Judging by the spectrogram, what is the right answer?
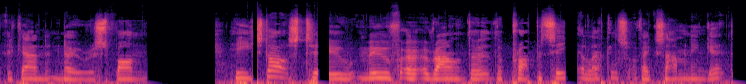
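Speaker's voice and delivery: ordinary delivery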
